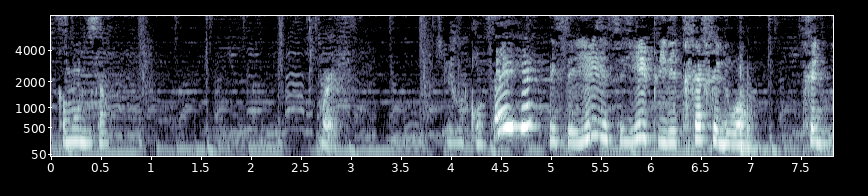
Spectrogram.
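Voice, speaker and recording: Higher-voiced woman with a stuffy nose. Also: unhurried, long pauses, a little mellow, soft background music. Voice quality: nasal, blocked-up sound. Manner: informal, enthusiastic about products, self-correcting. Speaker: beauty vlogger presenting skincare products. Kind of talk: casual chat to viewers.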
